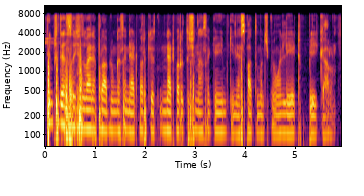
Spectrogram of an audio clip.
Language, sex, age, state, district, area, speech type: Kashmiri, male, 18-30, Jammu and Kashmir, Kupwara, rural, spontaneous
